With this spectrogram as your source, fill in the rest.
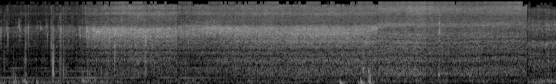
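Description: Whole cumin, five-spice seeds and green chili sizzle loudly in hot oil, a sudden bright hiss that bursts in after a second and holds steady, close and alone, easing slightly near the end.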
